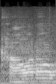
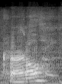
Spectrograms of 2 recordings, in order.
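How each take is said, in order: First: It is pronounced letter by letter, as spelled. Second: It is pronounced like the word 'kernel'. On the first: "the way it's written" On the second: "like colonel"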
